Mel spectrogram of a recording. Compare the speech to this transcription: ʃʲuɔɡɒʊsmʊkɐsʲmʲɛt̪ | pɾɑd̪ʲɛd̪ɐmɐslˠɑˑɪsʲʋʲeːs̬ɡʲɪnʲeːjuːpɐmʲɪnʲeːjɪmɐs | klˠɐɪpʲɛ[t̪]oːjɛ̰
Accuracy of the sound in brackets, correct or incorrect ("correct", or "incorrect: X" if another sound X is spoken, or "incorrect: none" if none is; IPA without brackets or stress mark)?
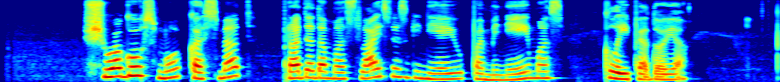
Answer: incorrect: d̪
